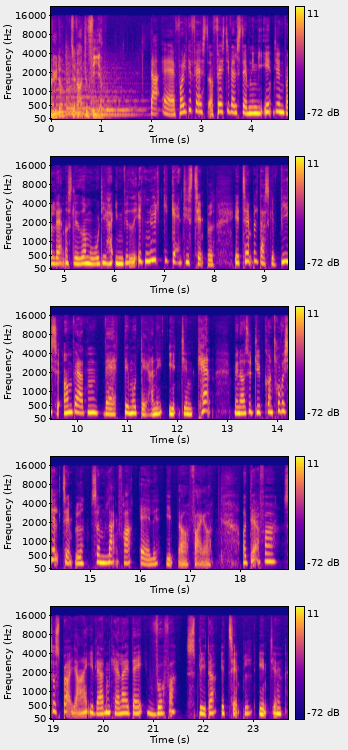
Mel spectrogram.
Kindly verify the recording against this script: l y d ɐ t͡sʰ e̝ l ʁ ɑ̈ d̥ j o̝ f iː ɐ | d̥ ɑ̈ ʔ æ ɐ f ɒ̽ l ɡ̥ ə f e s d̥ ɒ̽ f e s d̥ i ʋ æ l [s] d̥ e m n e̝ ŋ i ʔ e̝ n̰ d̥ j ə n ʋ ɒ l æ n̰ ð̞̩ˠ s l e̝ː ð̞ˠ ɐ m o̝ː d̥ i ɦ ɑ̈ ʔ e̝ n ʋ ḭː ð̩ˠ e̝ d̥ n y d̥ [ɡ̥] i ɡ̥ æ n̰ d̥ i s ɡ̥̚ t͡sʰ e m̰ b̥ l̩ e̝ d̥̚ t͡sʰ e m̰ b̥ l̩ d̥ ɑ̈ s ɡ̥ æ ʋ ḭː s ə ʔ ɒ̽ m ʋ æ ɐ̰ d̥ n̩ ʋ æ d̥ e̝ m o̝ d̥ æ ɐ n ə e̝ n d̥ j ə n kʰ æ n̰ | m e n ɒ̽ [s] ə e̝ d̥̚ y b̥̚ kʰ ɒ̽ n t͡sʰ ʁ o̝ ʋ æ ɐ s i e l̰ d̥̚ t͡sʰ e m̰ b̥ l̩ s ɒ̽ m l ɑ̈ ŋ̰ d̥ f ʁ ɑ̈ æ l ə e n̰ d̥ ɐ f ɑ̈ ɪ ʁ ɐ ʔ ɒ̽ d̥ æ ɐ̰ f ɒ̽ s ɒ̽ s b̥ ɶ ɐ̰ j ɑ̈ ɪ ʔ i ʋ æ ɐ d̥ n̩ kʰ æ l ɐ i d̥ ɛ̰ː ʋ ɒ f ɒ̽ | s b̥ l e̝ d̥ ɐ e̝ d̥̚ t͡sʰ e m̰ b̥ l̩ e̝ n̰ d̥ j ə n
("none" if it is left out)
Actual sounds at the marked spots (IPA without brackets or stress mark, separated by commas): s, ɡ̥, s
